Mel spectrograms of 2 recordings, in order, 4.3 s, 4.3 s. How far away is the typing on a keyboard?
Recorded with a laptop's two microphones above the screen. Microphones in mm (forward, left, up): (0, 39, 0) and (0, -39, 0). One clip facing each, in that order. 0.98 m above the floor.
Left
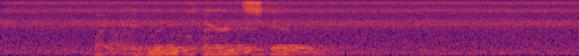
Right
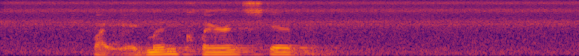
I don't hear typing on a keyboard.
